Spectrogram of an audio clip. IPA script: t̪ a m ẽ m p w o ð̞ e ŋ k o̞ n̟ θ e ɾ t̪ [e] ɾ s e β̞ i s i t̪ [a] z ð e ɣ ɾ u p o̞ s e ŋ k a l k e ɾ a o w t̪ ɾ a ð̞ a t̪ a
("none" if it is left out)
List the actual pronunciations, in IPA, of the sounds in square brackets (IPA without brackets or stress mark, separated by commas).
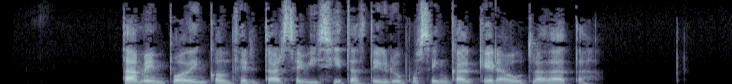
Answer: a, a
